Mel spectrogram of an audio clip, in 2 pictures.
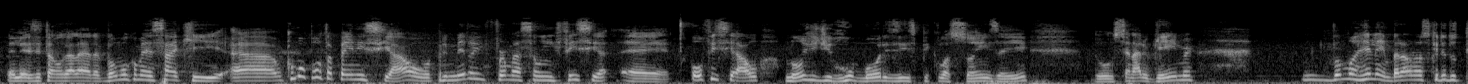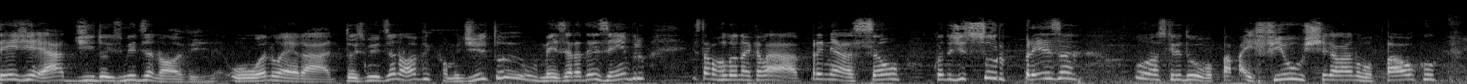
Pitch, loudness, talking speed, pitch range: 200 Hz, -23 LUFS, 120 wpm, 160-230 Hz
